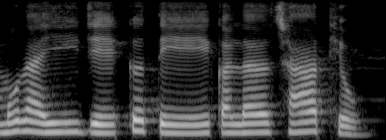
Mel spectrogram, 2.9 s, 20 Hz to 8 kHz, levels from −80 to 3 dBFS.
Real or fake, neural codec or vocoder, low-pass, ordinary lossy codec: fake; codec, 16 kHz, 0.9 kbps, LongCat-Audio-Codec; none; none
